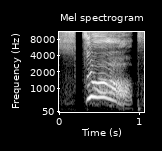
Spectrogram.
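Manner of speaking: stern, very high, shrill, rough, authoritative shout. Retelling a mother stopping older kids: imitating a mum's authoritative shout. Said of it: "You know that mum sound that".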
